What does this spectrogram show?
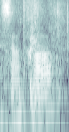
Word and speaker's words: Sintra: se passe au Portugal à saintra on va dire pour prononciation la française à saintra de la même façon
